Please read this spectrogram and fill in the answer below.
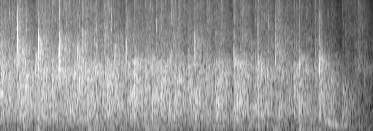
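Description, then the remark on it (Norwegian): Steady applause from an audience at a church gathering as a speaker leaves the stage, a dense wash of many hands clapping at a moderate level throughout, gradually thinning toward the end with no voices heard. “Kan vi ikke gi en klapp på veien ned, da?”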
